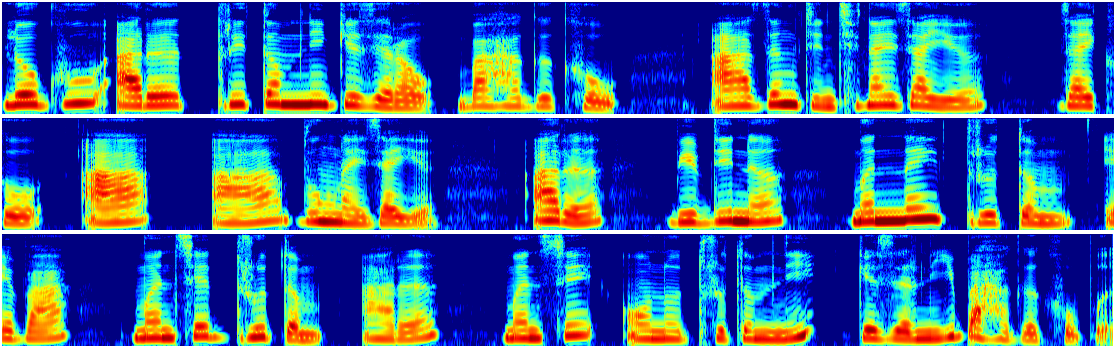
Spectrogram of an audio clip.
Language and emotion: Bodo, neutral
